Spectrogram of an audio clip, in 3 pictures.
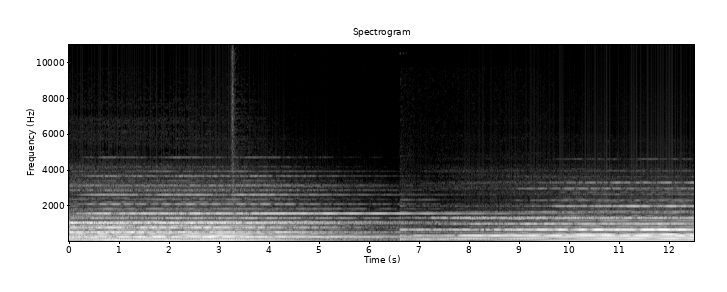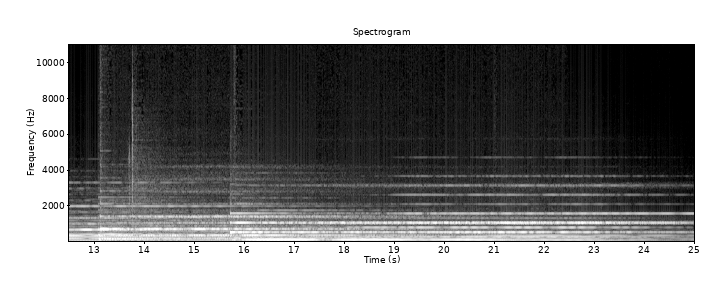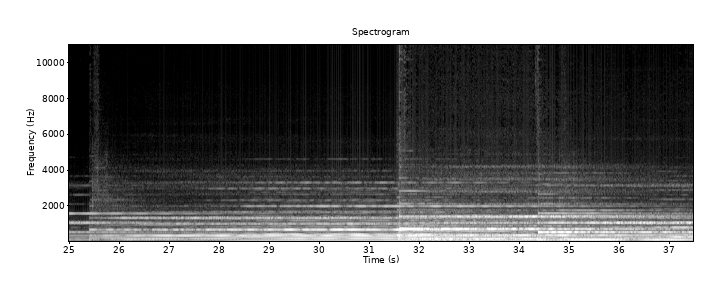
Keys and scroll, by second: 2.8 super+-, 4.3 super+i, 5.7 super+-, 6.3 super++, 7.5 j, 11.8 space, 12.6 super+-, 13.7 super+i, 13.9 super++, 14.1 super+space, 25.2 space, 33.3 s.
